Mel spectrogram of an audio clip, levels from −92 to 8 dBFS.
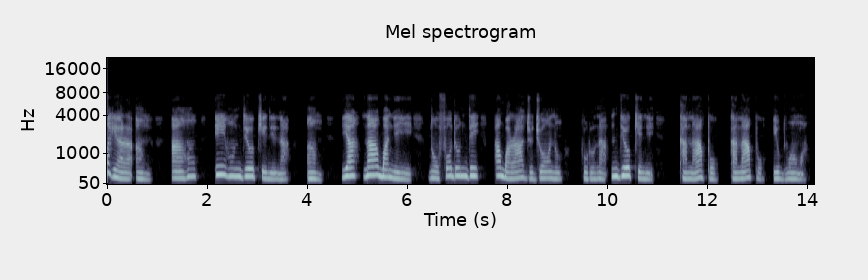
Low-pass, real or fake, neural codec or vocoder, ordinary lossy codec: none; fake; codec, 16 kHz, 2 kbps, FunCodec, trained on LibriTTS, 25 frames a second; none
